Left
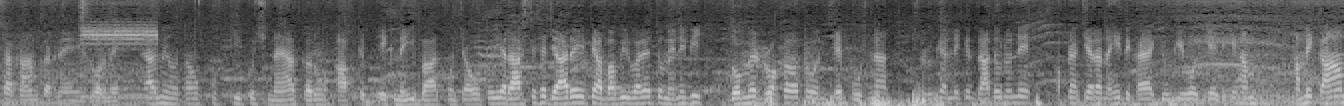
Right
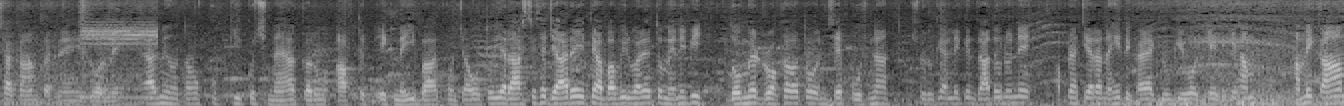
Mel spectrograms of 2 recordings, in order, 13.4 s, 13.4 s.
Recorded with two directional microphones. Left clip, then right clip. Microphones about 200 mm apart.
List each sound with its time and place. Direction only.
0.9 s speech: 20° right (ahead or behind)
2.7 s speech: 20° right (ahead or behind)
12.9 s speech: 20° right (ahead or behind)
